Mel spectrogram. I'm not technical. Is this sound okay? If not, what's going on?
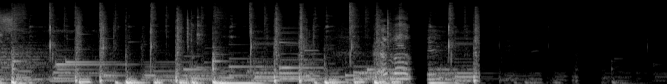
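No, there are a few problems worth knowing about.

At 3.24 s there's a block of digital silence: for a couple of milliseconds the sound drops to complete nothing and jumps straight back, with no fade. That abrupt cut comes across as a quick tick or click.

Between 4.09 and 4.30 s, and again between 5.77 and 6.04 s, you hear what is likely a long network dropout. The last bit of sound gets smeared into a fading buzz or hiss, then there's a moment of near-silence. When the audio comes back, roughly a fifth to a quarter of a second has simply gone missing.

From 4.79 s to the end, the sound nearly disappears and leaves only a faint trace. The likely cause is one channel inverted: one side is flipped upside down, so the two sides cancel each other when combined.

There are also three shorter hiccups, each a burst of packet loss: at 5.41–5.55 s, 5.65–5.74 s and 6.31–6.51 s. 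In each one, about 60 ms of audio drops out and is papered over with a brief held buzz or fading hiss before things pick up again.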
